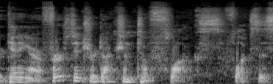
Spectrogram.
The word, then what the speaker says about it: flux: okay we're getting our first introduction to flux flux is spelled f l u x and it's the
